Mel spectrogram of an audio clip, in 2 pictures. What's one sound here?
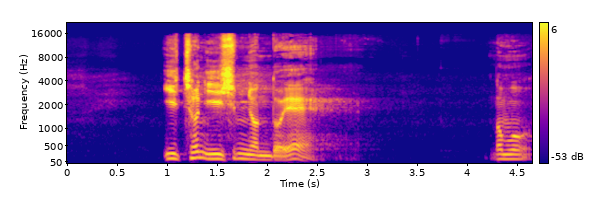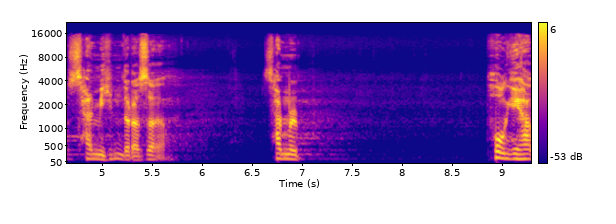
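A middle-aged man speaks slowly and forcefully into a microphone, in a reverberant hall.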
